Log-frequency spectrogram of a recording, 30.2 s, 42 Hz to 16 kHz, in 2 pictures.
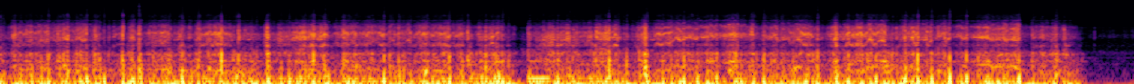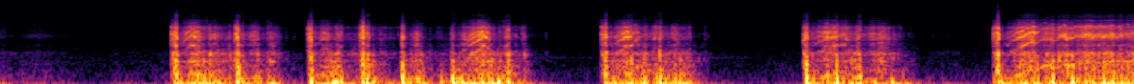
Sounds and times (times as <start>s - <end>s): Vehicle: 0.0s - 15.3s, 17.4s - 22.4s, 23.1s - 24.6s, 25.8s - 27.3s, 28.4s - 30.2s.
